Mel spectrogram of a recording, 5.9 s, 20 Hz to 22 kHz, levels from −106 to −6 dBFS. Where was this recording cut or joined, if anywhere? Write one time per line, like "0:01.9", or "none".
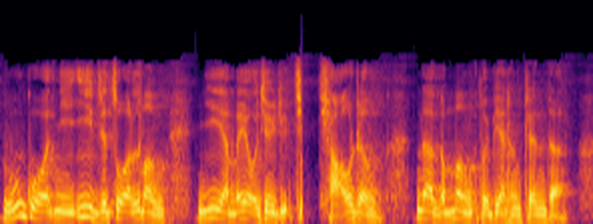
0:02.6

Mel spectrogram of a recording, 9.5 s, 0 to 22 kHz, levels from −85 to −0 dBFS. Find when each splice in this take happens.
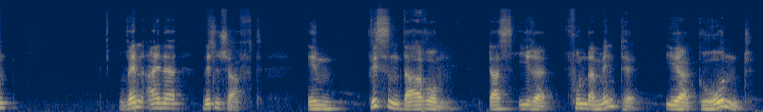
none

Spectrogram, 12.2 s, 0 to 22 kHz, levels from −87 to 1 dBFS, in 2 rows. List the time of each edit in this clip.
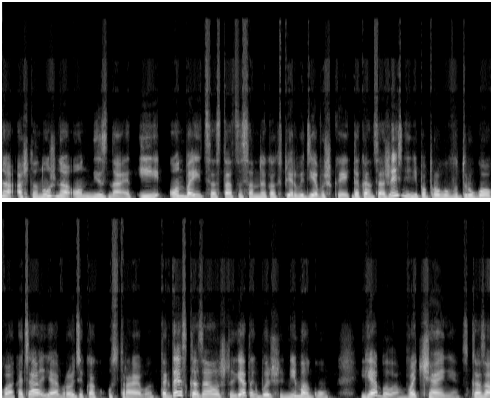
none

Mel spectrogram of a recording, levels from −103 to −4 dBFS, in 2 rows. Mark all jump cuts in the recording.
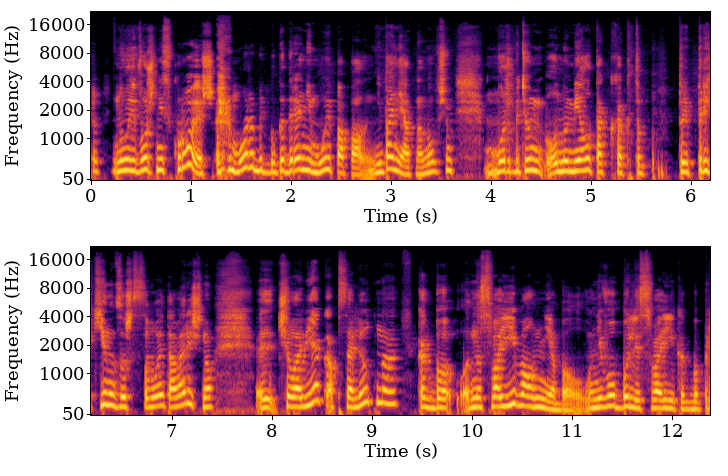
0:06.6

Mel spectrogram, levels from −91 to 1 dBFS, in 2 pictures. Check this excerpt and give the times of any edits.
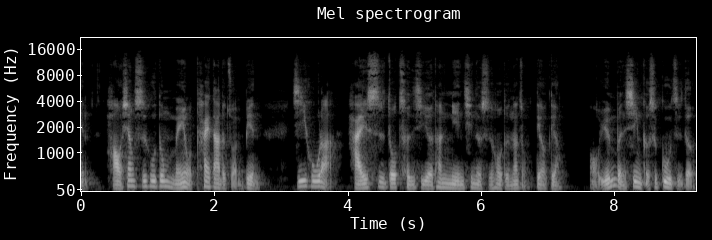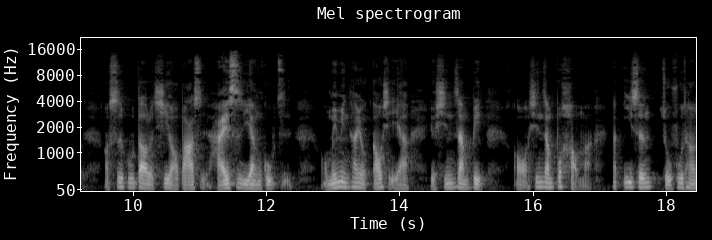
none

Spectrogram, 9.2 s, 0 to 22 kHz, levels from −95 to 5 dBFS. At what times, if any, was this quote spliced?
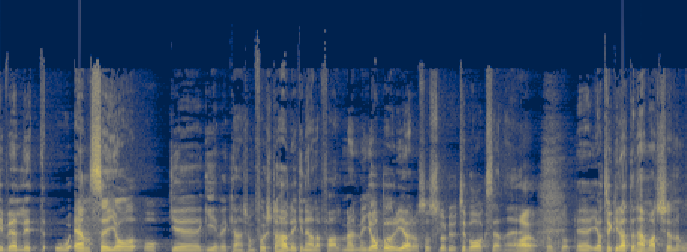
none

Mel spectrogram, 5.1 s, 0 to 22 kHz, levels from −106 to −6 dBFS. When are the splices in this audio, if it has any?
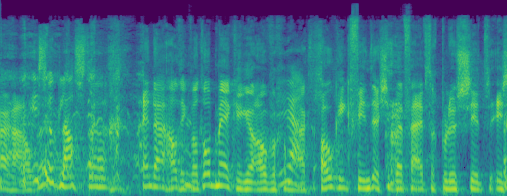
none

